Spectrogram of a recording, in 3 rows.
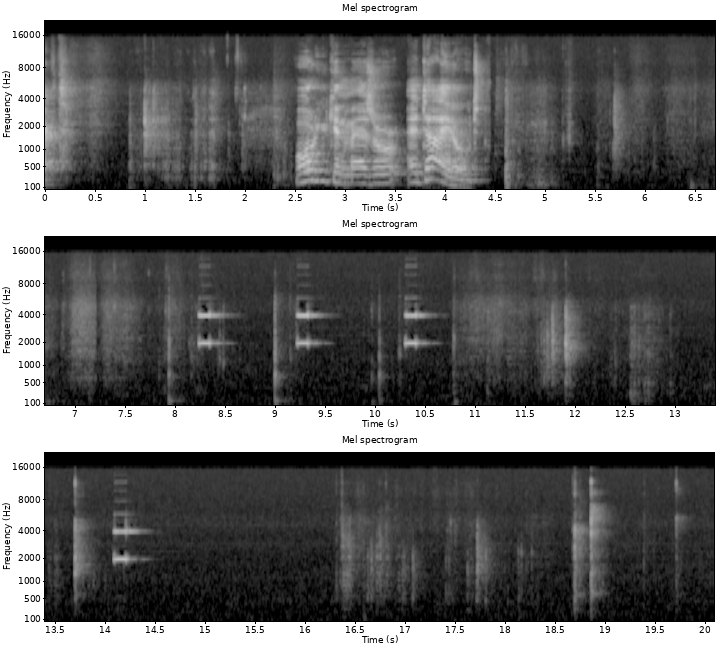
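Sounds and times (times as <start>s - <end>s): short electronic beeps: 10.4s - 10.8s, 14.1s - 14.5s.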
